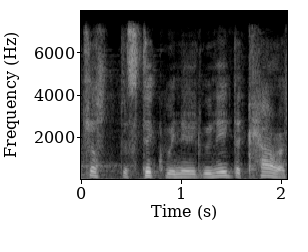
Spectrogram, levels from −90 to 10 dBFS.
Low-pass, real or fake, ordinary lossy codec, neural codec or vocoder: 7.2 kHz; fake; none; codec, 44.1 kHz, 3.4 kbps, Pupu-Codec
